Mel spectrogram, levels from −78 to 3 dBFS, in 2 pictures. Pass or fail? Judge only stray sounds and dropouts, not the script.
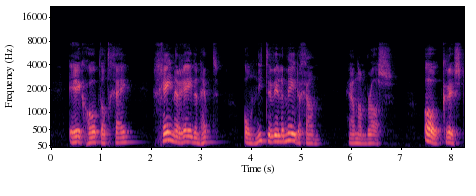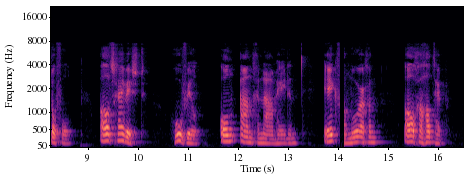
fail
